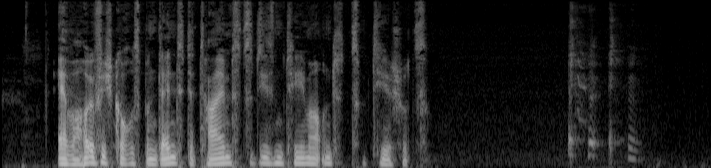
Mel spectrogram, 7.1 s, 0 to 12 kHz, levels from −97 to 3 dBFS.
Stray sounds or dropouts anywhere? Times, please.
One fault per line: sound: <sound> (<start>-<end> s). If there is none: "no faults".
sound: cough (5.7-6.5 s)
